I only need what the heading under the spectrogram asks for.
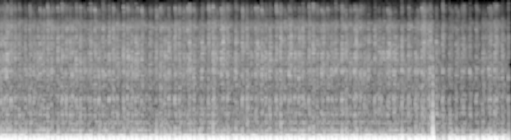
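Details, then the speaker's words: Cadillac CTS-V on stock muffler setup, recorded from the rear at first start after build: deep lumpy idle with uneven chop, about three pulses a second, swelling on blips; a healthy engine with an aggressive cam, some tapping noted. "what do you guys think comment below does it sound good you guys like the look thump that it has on a stock muffler setup that is a nasty nasty little cam"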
